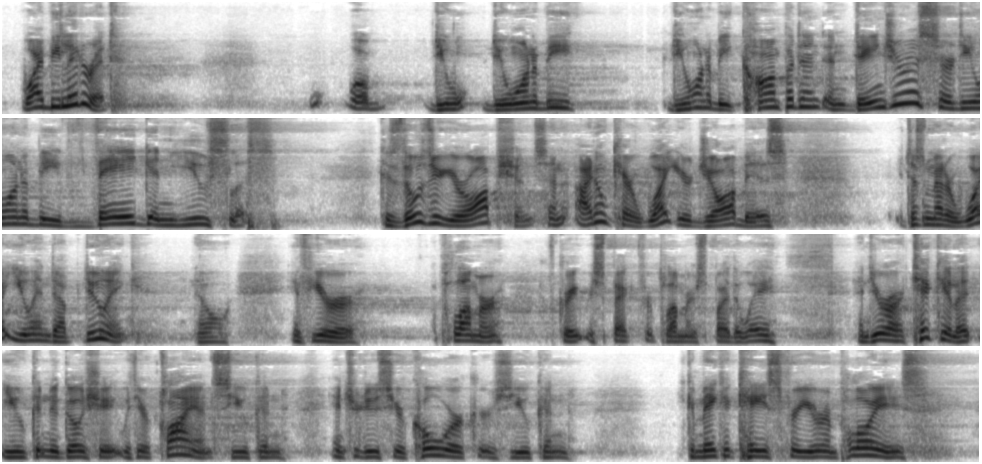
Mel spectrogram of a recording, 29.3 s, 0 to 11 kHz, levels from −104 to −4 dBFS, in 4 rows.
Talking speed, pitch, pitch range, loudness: 180 wpm, 170 Hz, 155-205 Hz, -19 LUFS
